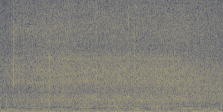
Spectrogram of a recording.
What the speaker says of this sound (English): I'm gonna add a tablespoon of light soy sauce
